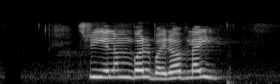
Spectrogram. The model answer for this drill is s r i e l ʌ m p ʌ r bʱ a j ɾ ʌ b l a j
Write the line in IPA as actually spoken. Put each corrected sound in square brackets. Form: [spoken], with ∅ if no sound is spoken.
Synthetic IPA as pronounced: s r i e l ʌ m [b] ʌ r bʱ [ʌ] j ɾ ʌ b l a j

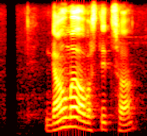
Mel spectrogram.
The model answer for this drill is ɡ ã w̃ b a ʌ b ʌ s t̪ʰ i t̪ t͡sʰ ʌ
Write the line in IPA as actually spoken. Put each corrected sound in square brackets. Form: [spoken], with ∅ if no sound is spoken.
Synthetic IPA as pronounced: ɡ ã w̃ [m] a ʌ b ʌ s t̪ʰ i t̪ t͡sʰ ʌ

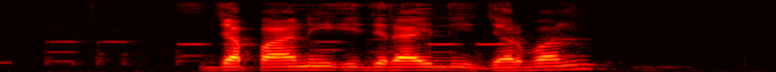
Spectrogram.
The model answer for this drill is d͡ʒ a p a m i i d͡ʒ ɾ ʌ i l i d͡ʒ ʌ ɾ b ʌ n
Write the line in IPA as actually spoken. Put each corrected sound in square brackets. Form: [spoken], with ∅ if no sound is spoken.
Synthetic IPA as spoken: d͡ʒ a p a [n] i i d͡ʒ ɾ [a] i l i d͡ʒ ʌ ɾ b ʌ n

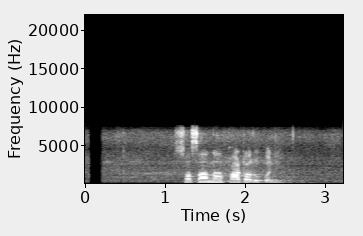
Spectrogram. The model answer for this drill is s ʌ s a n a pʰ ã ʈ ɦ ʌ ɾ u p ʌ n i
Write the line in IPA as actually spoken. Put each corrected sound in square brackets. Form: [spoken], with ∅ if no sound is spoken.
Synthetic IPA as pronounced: s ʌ s a n a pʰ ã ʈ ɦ ʌ ɾ u p ʌ n i

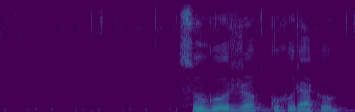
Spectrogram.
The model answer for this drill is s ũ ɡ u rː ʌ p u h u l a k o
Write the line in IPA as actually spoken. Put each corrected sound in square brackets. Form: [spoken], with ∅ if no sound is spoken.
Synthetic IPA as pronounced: s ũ ɡ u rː ʌ [k] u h u [ɾ] a k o

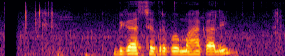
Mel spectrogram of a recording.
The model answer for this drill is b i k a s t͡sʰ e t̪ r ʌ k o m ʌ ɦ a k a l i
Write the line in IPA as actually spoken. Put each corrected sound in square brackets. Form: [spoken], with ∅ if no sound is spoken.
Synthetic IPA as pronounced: b i k a s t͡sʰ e t̪ r ʌ k o m ʌ ɦ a k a l i

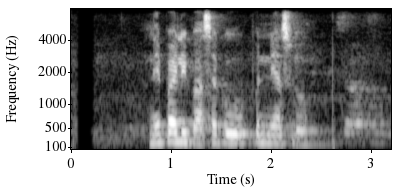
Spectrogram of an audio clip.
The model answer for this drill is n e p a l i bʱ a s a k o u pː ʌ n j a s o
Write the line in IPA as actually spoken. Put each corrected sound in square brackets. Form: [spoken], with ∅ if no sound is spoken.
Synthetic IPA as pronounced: n e p a l i bʱ a s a k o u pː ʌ n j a s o

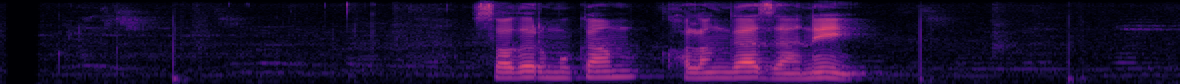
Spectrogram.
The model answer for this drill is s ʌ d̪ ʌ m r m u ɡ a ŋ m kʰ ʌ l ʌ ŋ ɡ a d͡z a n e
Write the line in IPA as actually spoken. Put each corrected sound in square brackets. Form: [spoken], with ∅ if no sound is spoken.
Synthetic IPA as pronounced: s ʌ d̪ ʌ [∅] r m u [k] a [∅] m kʰ ʌ l ʌ ŋ ɡ a d͡z a n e

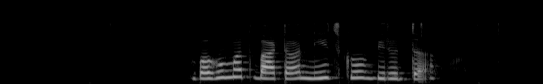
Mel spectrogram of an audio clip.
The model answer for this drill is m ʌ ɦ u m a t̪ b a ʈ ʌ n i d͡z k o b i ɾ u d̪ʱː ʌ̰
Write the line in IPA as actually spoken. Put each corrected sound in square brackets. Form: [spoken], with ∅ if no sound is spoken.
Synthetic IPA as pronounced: [b] ʌ ɦ u m [ʌ] t̪ b a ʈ ʌ n i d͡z k o b i ɾ u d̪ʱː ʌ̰

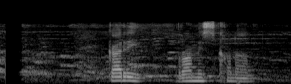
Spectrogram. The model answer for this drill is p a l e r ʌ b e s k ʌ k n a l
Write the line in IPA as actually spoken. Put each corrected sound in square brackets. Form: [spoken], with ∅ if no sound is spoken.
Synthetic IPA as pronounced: [k] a [ɾ] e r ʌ [m] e s [kʰ] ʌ [∅] n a l

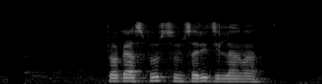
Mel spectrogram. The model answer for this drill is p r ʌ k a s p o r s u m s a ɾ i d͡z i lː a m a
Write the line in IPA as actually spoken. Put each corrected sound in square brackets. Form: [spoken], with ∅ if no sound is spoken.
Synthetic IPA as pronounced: p r ʌ k a s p [u] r s u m s [ʌ] ɾ i d͡z i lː a m a

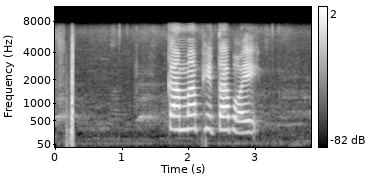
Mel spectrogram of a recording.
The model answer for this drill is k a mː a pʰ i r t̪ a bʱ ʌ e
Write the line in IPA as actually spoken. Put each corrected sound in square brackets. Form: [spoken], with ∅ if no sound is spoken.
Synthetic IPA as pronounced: k a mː a pʰ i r t̪ a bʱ ʌ e

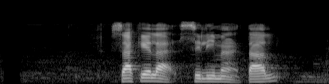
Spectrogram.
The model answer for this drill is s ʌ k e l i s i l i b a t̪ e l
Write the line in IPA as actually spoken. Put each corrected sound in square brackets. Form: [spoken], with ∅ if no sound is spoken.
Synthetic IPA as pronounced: s [a] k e l [a] s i l i [m] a t̪ [a] l

